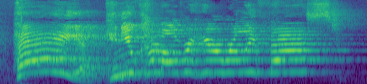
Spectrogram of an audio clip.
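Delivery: very high, loud, calling outside voice. Speaker demonstrating the difference between kinds of voice, loud outside voice. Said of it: "That's using my outside voice".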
